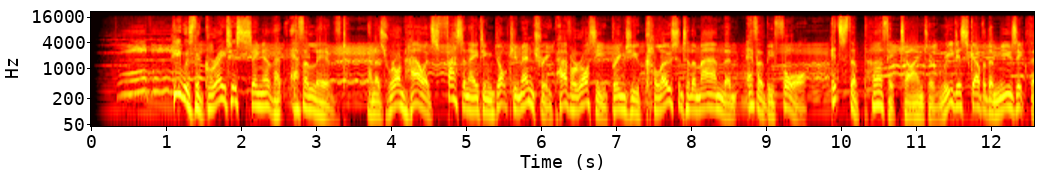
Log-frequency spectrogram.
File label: commercials, Warm and Sincere Male Voice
